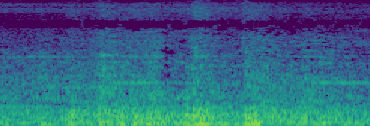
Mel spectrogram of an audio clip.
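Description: Marine Liner electric train pulling into the platform, its cars passing close by, with wheels clattering over rail joints in several low thumps over a steady running rumble.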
